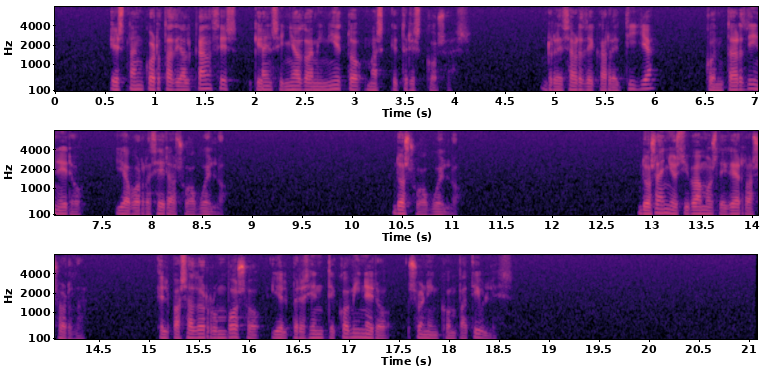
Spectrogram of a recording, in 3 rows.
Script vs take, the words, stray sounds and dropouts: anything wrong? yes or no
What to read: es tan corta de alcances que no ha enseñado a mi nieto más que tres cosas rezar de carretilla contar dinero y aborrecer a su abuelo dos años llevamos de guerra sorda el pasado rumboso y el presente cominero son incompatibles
yes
